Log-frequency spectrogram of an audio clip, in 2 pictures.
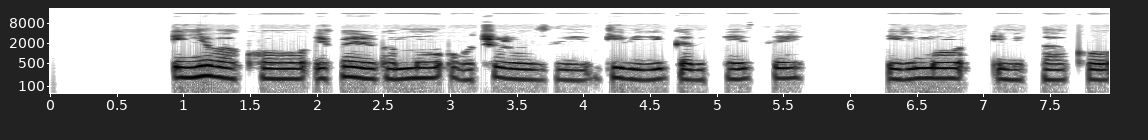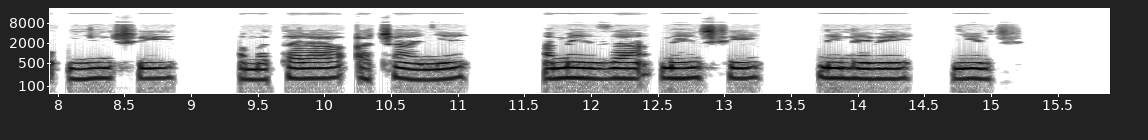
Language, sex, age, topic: Kinyarwanda, female, 18-24, finance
